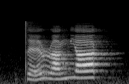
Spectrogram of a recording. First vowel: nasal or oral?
oral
